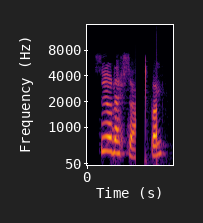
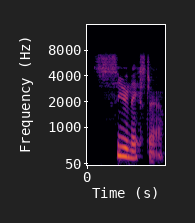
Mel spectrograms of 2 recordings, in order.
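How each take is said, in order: First: Bright, raised, quick goodbye; upbeat sign-off. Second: Soft sign-off. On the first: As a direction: toss off a cheery outro. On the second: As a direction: say a settled, gentle farewell. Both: Shown as a demonstration. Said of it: "the correct bye".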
